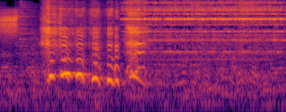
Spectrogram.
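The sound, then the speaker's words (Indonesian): Brief chatter and a chuckle give way to a school bell ringing steadily, a continuous bright metallic tone that carries on clearly to the end. “Ya, baru aja duduk, dah bel.”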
